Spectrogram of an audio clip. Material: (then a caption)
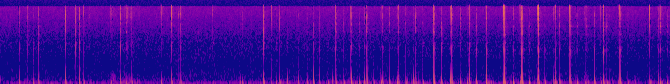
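Wax. Long nails tap and scratch the side of a lit, dark red solid wax pillar candle. Quiet, sharp clicks with bright edges come sparse and irregular at first, then grow denser and louder after about three seconds, over a faint low hum.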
